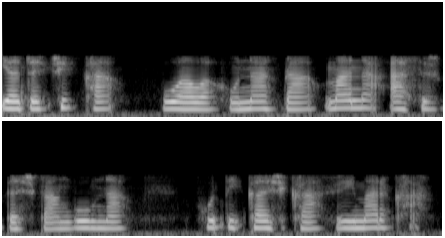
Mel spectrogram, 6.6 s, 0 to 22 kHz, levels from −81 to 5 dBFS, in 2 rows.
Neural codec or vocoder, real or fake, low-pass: autoencoder, 22.05 kHz, a latent of 192 numbers a frame, VITS, trained on many speakers; fake; 3.6 kHz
